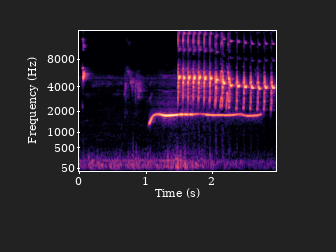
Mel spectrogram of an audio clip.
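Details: Lovebird sound used as a lure to provoke other lovebirds into ngekek and fighter singing. Brief soft chirps, then a sudden loud rapid chattering trill of high sharp notes, about six per second, over a sustained lower whistled tone.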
